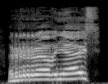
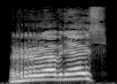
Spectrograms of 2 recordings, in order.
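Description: First: Shouting drill command, louder. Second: Shouting drill command. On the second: Command repeated after Отставить. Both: A narrator's reading.

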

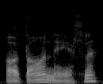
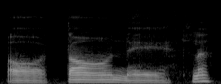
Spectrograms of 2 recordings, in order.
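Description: First: "Ó Dán Néathla" run together as one word; joined-up pronunciation. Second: "Ó Dán Néathla" drawn out slowly, syllables held apart. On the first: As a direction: say "Ó Dán Néathla" connected, without gaps between syllables. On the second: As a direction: stretch each syllable of "Ó Dán Néathla" for learners. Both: Shown as a demonstration. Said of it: "is pronounced like this".

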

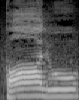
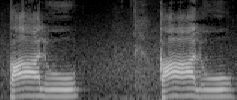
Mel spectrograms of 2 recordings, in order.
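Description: First: Drawn-out قالوا with a heavy, rounded ق and lips kept close; partly opened qaf. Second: Sustained قالوا with the mouth opened fully, thinning the ق; over-opened qaf. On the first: Teacher corrects the class, partly opened qaf. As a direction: chant قالوا slowly, full dark qaf, partial opening. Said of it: "يبقى انفتاح عندي إيه؟". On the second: Teacher imitates students' mistake, over-opened qaf. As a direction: chant قالوا on one note with a too-wide open qaf. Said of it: "بيعمل انفتاح كلي". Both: Shown as a demonstration.

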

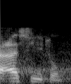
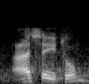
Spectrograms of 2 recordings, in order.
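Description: First: "عسيتم" with a long ee after the seen, "aseetum"; "عسيتم" pronounced a-SEE-tum; kasra on seen. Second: "عسيتم" with an open a after the seen, "asaytum"; "عسيتم" pronounced a-SAY-tum, seen opened; fatha on seen. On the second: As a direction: say "عسيتم" with fatha on السين, gliding into "ay". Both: Shown as a demonstration. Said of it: "جواز كسر السين وفتحها".

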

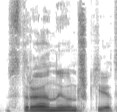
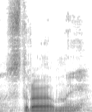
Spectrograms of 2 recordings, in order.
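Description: First: Странный slow and weighty, falling; stressed Странный. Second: Странный much softer and lower, trailing; muttered. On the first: Thug muses about the boy, slow stress on Странный. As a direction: lean on Странный slowly. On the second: Thug muses about the boy, Странный muttered low and soft. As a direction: murmur Странный to himself. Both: Acted. Repeated word, different takes.

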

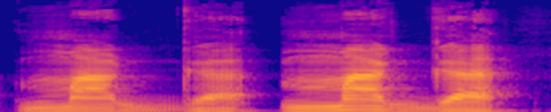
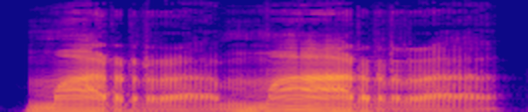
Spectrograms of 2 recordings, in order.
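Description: First: Магга with a throaty French R; burred R. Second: Said in the usual way. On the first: Shown as a demonstration. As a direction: roll Марра as Магга, guttural R. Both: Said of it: "попытался прокартавить я".

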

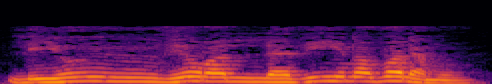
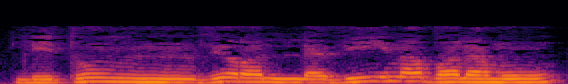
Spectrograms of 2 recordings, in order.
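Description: First: Said in the usual way. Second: لتنذر بالتاء المضمومة بدل الياء ببطء; ابدأ لتنذر بتاء الخطاب. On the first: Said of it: "قرأ قالون كلمة لينذر". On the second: Shown as a demonstration. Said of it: "بتاء الخطاب". (قراءة قالون لتنذر بالتاء)

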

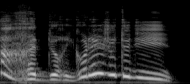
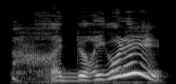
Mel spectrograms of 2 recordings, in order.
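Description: First: Loud threatening yell, rising on je te dis; menacing yell. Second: Loud angry scold. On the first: Geppetto yelling a threat at the puppet mouth, menacing. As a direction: yell it as a final warning. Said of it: "hurla Geppetto d'une voix menaçante". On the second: Geppetto scolding the laughing puppet mouth, angry. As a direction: tell the laughing mouth off hard. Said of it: "gronda Geppetto". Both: A narrator's reading.

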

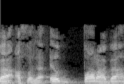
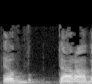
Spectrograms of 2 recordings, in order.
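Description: First: Said in the usual way. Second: اضطرب drawn out very slowly; slow root demo. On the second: Shown as a demonstration. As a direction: stretch اضطرب to show the root. (نطق اضطرب ببطء شديد)

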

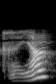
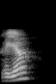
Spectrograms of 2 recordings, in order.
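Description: First: Loud, disbelieving "Rien?"; barked echo. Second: Said in the usual way. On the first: A narrator's reading. Caretaker throws the pupil's answer back at him, barking. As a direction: bark it back as a question. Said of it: "aboya Rusard". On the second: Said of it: "répondit Harry".

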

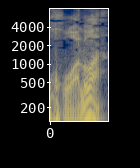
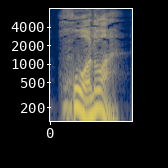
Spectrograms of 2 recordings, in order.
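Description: First: 霍乱 as 火乱, huǒluàn; dipping third tone on the first syllable of 火乱; Beijing reading. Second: Said in the usual way. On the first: Shown as a demonstration. Narrator contrasting word lists, Beijing reading. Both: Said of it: "北京话读火乱".

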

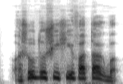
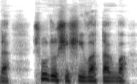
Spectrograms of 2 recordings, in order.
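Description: First: Very high, aghast incredulous question; horrified echo. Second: Said in the usual way. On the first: A narrator's reading. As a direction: repeat it high-pitched in disbelieving dread. Ahmed's horrified echo of the threat. (elszörnyedve, magas hangon visszakérdezve)

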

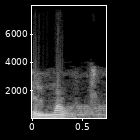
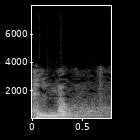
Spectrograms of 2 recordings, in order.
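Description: First: الموت with a heavy و, the wrong way; mock wrong reading. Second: الموت with a thin و, said softly; light wau. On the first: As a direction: say الموت with a thick و. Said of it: "ما تقولش". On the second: Shown as a demonstration. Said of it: "ورقق برضو الواو".

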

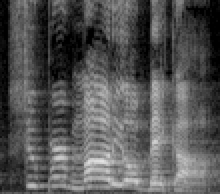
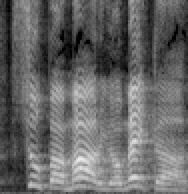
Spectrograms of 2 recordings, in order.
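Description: First: Clumsy game-announcer accent on Super Mario Maker; bad accent. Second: Loud, booming game announcer calling "Super Mario Maker". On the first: Announcing the game title, a bad accent. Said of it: "I said that in a very bad accent". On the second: Announcing the game title like the in-game voice. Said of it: "sounds a lot more like what it sounds like in the game". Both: Shown as a demonstration.

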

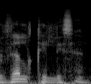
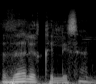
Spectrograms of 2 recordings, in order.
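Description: First: ذلق said "dhalq", no vowel after the l; second variant of the word. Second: ذلق said "THA-liq", vowel after the l; first variant of the word. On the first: Teacher offering students the alternative reading, ذلق voiced as "dhalq". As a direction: run l into q in ذلق, one syllable "dhalq". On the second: Teacher giving students the first reading of the term, ذلق voiced as "dhaliq". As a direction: say ذلق in two syllables, "dhaliq". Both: Shown as a demonstration. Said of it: "أو ذلق اللسان".

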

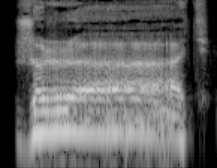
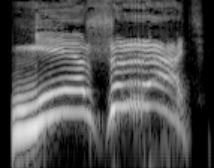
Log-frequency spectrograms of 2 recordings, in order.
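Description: First: Demon voice. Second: High sharp bark of a shout; barked refusal. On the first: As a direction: drone it like a hungry beast. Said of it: "звучало в голове тупое, монотонное повторение". (голос демона, тупой и монотонный) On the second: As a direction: snap the order back hard. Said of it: "снова рявкнул Лёха". (резкий рявкающий крик) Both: Acted.

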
